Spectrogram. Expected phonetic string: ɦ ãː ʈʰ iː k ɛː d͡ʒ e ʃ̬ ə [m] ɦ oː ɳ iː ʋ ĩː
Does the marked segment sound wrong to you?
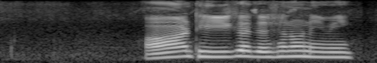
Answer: yes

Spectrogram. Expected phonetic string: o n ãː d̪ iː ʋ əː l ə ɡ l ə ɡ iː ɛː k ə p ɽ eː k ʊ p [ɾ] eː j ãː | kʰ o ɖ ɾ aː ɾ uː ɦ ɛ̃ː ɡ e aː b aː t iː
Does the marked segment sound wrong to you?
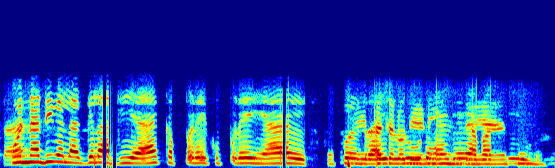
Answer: yes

